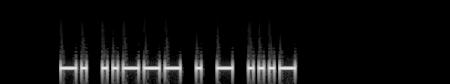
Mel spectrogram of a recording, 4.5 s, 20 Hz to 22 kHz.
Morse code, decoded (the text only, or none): N2ETV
